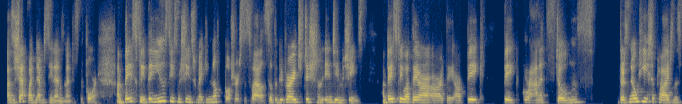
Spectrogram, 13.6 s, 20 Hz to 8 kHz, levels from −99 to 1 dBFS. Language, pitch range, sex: English, 170-205 Hz, female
